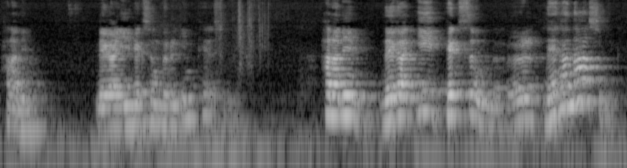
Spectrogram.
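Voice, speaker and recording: A pastor voicing a weary old prophet. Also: male voice, high-pitched, sing-song, unhurried, pitched above the performer's own voice. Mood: pleading. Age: older. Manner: pleading, anguished prayer. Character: aged male prophet, weary and despairing. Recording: echoey church from a distance.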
